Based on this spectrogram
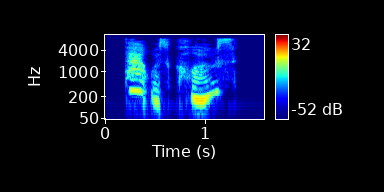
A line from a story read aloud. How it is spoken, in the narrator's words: Arsinoe whispers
